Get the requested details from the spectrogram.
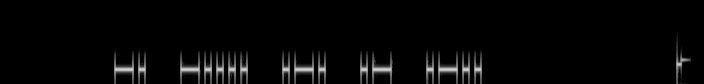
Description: Morse code, heard as a keyed tone, about 20 wpm, spaced as for 14 wpm, 700 Hz. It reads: N6RAL
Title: 186 Lesson 30g - Letter b - Call Signs 20wpm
